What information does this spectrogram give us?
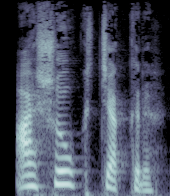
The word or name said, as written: आशोक-चक्र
